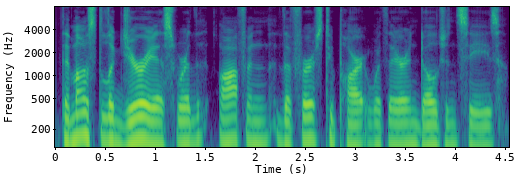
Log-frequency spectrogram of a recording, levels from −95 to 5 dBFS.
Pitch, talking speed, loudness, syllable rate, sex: 125 Hz, 160 wpm, -18 LUFS, 4.7 syllables/s, male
